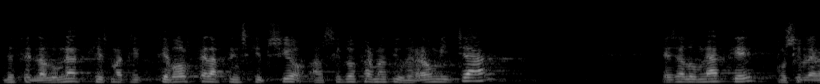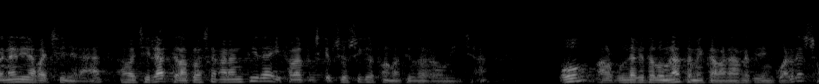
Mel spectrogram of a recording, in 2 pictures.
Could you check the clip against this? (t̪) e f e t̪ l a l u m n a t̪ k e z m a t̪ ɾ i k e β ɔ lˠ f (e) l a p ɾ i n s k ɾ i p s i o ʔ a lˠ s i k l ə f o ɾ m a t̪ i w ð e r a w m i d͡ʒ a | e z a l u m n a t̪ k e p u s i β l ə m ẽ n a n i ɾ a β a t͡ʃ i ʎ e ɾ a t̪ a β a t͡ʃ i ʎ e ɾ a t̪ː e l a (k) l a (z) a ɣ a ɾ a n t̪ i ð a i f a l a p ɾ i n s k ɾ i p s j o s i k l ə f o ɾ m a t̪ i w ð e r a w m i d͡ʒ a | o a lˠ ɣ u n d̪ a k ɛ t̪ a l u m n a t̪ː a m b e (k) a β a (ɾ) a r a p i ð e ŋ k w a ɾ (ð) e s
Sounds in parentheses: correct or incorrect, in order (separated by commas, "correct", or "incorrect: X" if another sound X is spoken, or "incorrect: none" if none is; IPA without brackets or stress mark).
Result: incorrect: d̪, correct, incorrect: p, incorrect: s, correct, correct, correct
